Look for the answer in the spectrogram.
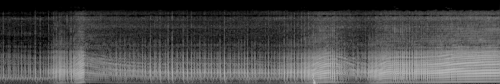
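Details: Homelite chainsaw, 28 full-house stock chain, cutting wood: strong clean two-stroke scream dipping under load in the cut and climbing back smoothly; healthy saw running and cutting.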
